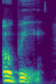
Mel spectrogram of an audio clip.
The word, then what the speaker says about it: Obey: Like it looks like obey, but they pronounce it Obi.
